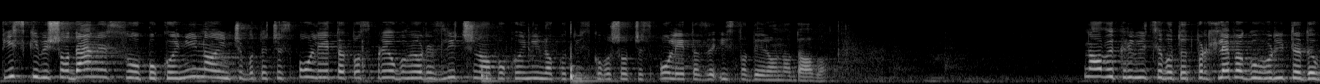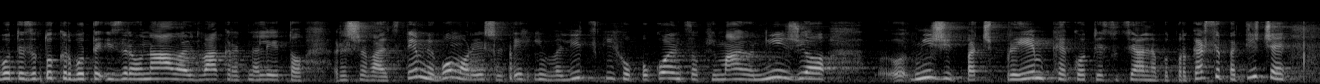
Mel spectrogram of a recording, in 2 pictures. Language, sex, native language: Slovenian, female, Slovenian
